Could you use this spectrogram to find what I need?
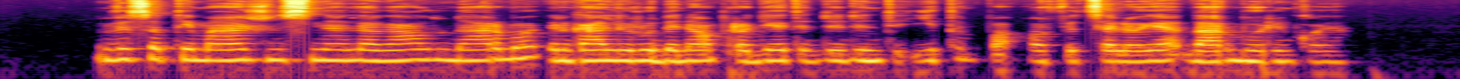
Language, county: Lithuanian, Vilnius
